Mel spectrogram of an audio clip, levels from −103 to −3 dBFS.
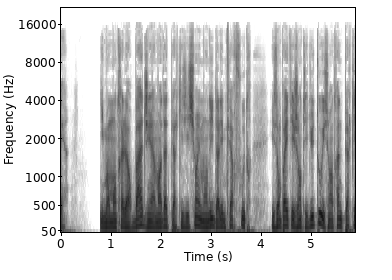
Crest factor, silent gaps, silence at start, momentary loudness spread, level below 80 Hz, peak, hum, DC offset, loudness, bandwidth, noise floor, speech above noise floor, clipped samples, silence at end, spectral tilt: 14 dB; none; 0 s; 6 LU; -38 dBFS; -6 dBFS; none; under 0.1%; -20 LUFS; 15 kHz; -67 dBFS; 48 dB; under 0.1%; 0 s; -6.5 dB/octave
